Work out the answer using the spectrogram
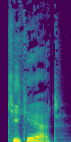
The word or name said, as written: kikært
